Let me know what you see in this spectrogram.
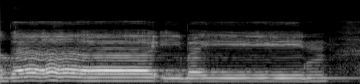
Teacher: مد لین عارض میں طول توسط قصر تینوں جائز ہے، لیکن قصر بہتر ہے، یعنی ایک الف کے برابر کھینچ کر پڑھنا بہتر ہے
